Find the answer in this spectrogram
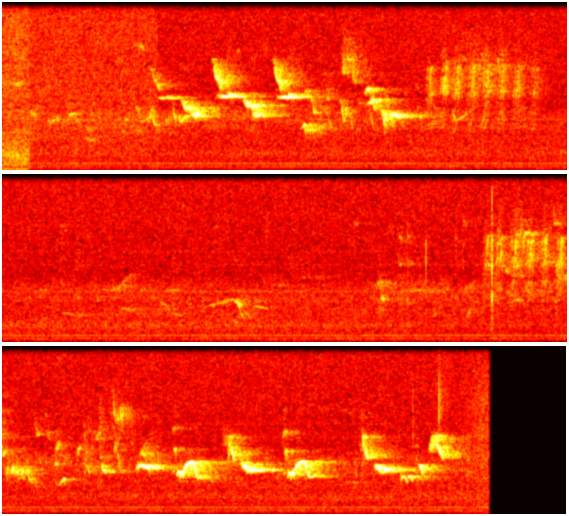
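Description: A songbird singing in two bouts of short, quick high notes, heard faintly over a steady low hum.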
